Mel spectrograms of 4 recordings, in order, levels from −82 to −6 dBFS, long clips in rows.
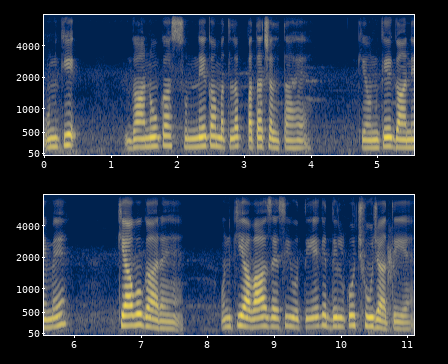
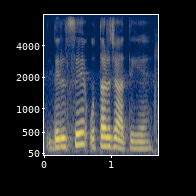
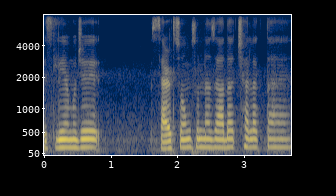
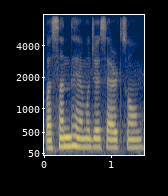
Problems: constant background noise, background conversations at intervals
